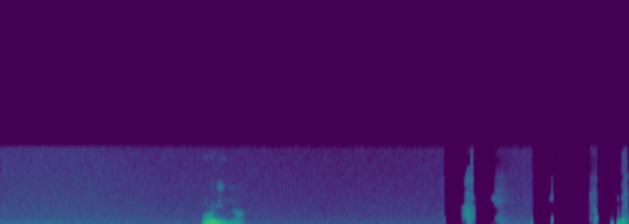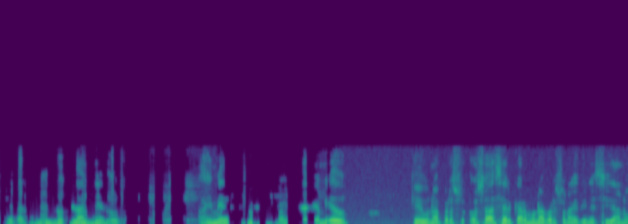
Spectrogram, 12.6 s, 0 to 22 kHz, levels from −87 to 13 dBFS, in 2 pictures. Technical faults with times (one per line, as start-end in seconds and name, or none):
4.46-4.95 background gated by the echo canceller
4.61-5.55 other side's voice leaking through
5.34-5.79 background gated by the echo canceller
5.92-6.76 other side's voice leaking through
6.07-7.48 speech suppressed in double talk
7.49-8.26 other side's voice leaking through
8.51-9.60 speech suppressed in double talk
